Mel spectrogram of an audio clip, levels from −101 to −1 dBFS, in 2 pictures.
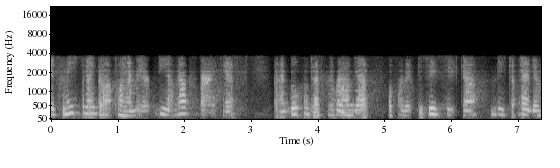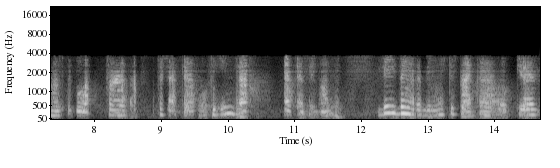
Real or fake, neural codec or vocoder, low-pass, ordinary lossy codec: fake; codec, 44.1 kHz, 0.9 kbps, DAC; 3.6 kHz; none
